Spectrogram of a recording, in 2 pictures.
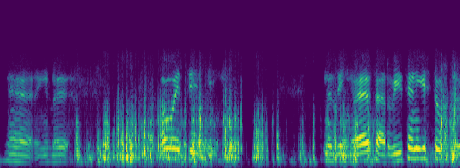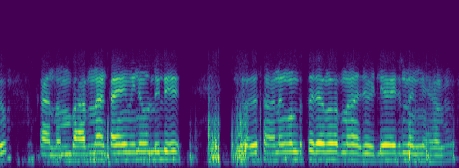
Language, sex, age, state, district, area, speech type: Malayalam, male, 18-30, Kerala, Wayanad, rural, conversation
